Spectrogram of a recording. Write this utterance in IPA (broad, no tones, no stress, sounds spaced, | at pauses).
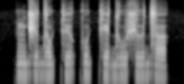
n d͡ʒ ɯ d ʌ w kʲ o k u kʲ ʌ d u ʃ ɯ d͡z ʌ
